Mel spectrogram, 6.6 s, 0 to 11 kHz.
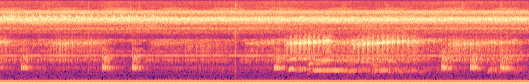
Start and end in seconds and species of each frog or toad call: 0.0	6.6	Boana albopunctata
0.2	1.8	Usina tree frog
5.4	6.5	Usina tree frog
~8pm

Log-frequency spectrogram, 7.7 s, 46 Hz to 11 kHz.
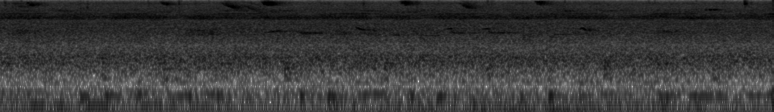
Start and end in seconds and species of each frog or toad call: none
6pm

